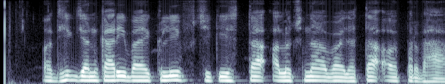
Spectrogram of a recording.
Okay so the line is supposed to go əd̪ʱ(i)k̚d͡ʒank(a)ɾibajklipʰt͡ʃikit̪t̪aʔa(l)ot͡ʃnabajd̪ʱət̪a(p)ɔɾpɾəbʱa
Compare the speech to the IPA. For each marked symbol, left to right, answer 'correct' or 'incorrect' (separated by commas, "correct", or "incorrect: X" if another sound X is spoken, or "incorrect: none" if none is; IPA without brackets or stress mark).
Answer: correct, correct, correct, incorrect: ʔ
